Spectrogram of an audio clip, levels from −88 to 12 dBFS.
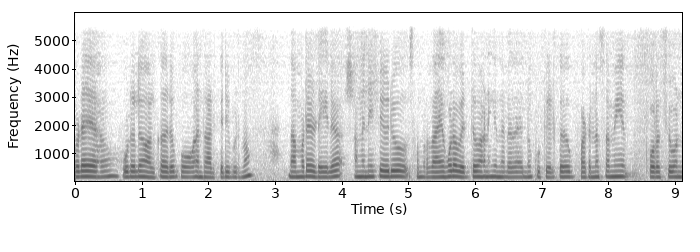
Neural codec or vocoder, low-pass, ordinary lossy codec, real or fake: codec, 16 kHz, about 1 kbps, DyCAST, with the encoder's durations; 5.4 kHz; AAC, 48 kbps; fake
